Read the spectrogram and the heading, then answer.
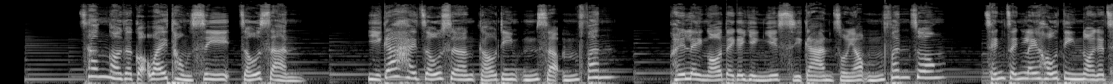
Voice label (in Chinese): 粤语商场温馨提示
